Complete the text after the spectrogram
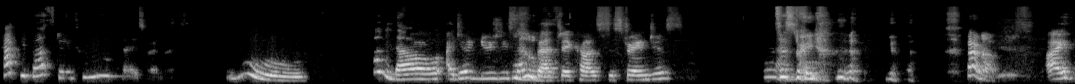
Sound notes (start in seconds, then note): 8.8 laughing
